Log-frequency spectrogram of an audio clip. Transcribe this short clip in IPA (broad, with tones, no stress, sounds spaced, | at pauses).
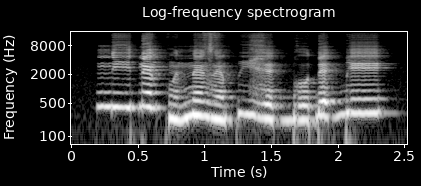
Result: n iː˦ ɗ ɛ̃˦ kʷ ɛ̃˨ n ɛ̃˧ z ɛ̃˨ p i˧ ɣ ɛ˨ ɡ͡b o˨ ɗ ɛ˧ ɡ͡b eː˦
